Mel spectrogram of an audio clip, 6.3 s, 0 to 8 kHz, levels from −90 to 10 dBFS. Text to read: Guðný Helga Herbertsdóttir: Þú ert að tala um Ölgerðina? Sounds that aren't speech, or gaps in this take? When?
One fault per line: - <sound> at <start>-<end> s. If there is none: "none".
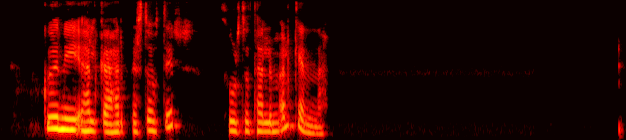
none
